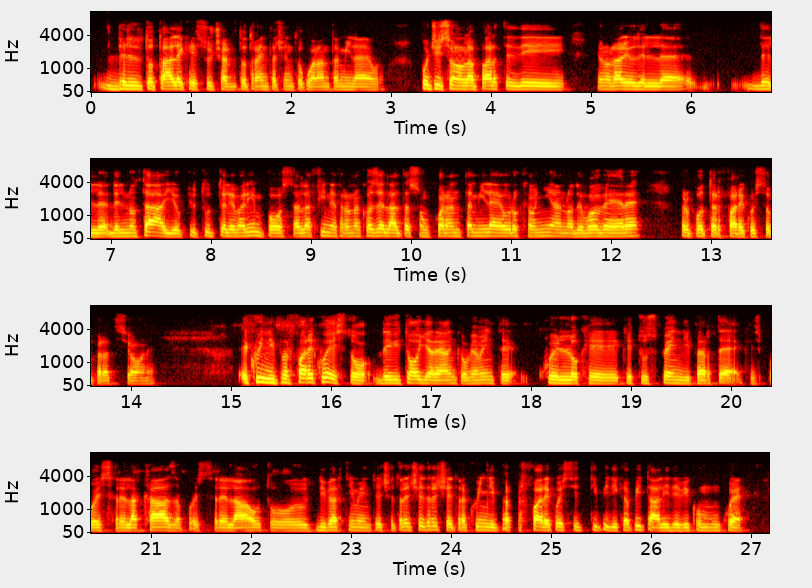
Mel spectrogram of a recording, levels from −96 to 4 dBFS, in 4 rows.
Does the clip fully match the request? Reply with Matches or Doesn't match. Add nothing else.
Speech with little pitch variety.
Matches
